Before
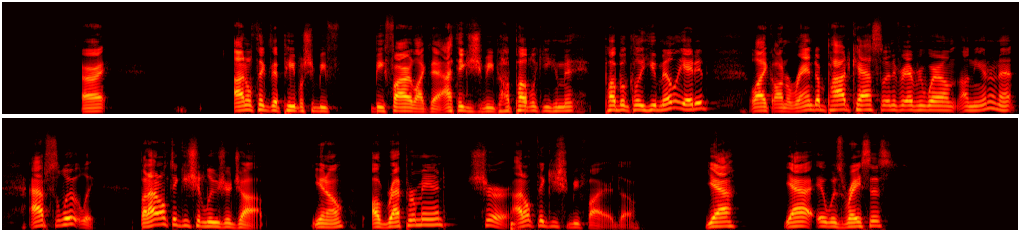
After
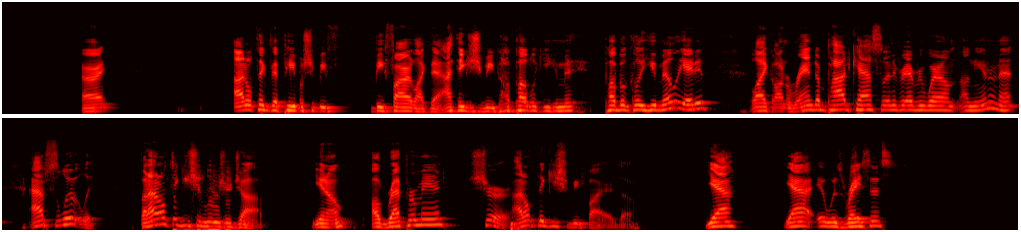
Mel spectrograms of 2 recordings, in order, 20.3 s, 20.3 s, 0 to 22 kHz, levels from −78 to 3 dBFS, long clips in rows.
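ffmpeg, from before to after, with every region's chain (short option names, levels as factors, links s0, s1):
-filter_complex "[0:a]asettb=1/sr,asplit=3[s0][s1][s2];[s0]atrim=end=0.934[s3];[s1]atrim=start=0.93:end=2.54,asetpts=PTS-STARTPTS,afade=t=in:d=0.004:c=qsin,afade=t=out:st=1.606:d=0.004:c=qsin,highpass=280,lowpass=3900,lowshelf=f=490:g=5[s4];[s2]atrim=start=2.536[s5];[s3][s4]acrossfade=d=0.004:c1=hsin:c2=qsin[s6];[s6][s5]acrossfade=d=0.004:c1=qsin:c2=hsin,asettb=1/sr,asplit=3[s7][s8][s9];[s7]atrim=end=11.834[s10];[s8]atrim=start=11.83:end=12.53,asetpts=PTS-STARTPTS,afade=t=in:d=0.004:c=qsin,afade=t=out:st=0.696:d=0.004:c=qsin,lowpass=f=6300:w=0.5412,lowpass=f=6300:w=1.3066,aecho=1:1:6.9:0.71,atrim=end_sample=30870,aeval=exprs='(tanh(28.2*val(0)+0.45)-tanh(0.45))/28.2':c=same[s11];[s9]atrim=start=12.526[s12];[s10][s11]acrossfade=d=0.004:c1=hsin:c2=qsin[s13];[s13][s12]acrossfade=d=0.004:c1=qsin:c2=hsin,asettb=1/sr,asplit=3[s14][s15][s16];[s14]atrim=end=18.174[s17];[s15]atrim=start=18.17:end=18.97,asetpts=PTS-STARTPTS,afade=t=in:d=0.004:c=qsin,afade=t=out:st=0.796:d=0.004:c=qsin,aecho=1:1:7.4:0.32,atrim=end_sample=35280,adynamicsmooth=sensitivity=2:basefreq=2900[s18];[s16]atrim=start=18.966[s19];[s17][s18]acrossfade=d=0.004:c1=hsin:c2=qsin[s20];[s20][s19]acrossfade=d=0.004:c1=qsin:c2=hsin,lowpass=f=7800:w=0.5412,lowpass=f=7800:w=1.3066,equalizer=f=690:w=0.51:g=-14,bandreject=f=60:t=h:w=6,bandreject=f=120:t=h:w=6,bandreject=f=180:t=h:w=6,bandreject=f=240:t=h:w=6,bandreject=f=300:t=h:w=6,bandreject=f=360:t=h:w=6,bandreject=f=420:t=h:w=6"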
